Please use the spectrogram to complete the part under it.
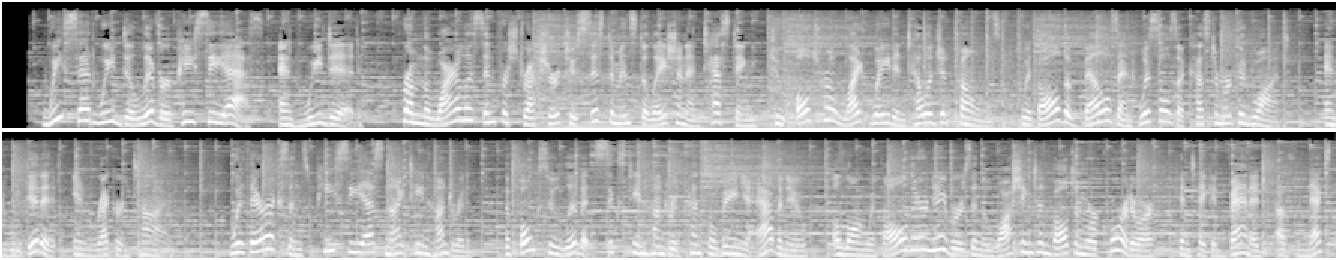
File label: Commercial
